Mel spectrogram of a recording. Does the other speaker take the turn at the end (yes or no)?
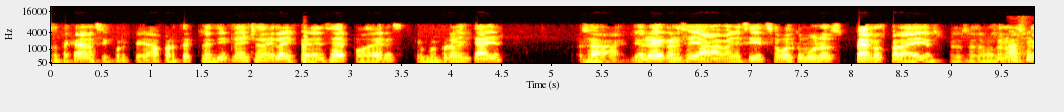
yes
